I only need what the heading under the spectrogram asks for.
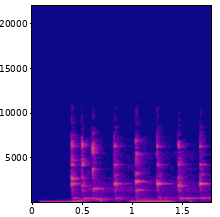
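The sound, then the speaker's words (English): A phone ringtone for an incoming call plays, a bright electronic melody of quick repeating notes over a low sustained tone, with no one talking. “is calling me right now. Should I do a little phone call here?”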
